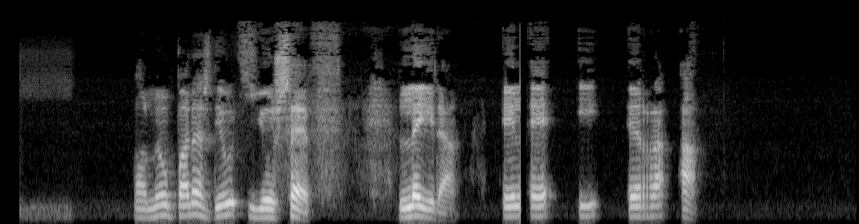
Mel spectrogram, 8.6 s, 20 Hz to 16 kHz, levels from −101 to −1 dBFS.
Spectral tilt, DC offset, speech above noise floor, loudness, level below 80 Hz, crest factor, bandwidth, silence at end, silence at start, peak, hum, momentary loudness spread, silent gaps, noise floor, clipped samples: -4 dB/octave; under 0.1%; 57 dB; -24 LUFS; -70 dBFS; 22 dB; 11 kHz; 1.65 s; 1.35 s; -4 dBFS; none; 20 LU; 5.21-5.25 s; -81 dBFS; under 0.1%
